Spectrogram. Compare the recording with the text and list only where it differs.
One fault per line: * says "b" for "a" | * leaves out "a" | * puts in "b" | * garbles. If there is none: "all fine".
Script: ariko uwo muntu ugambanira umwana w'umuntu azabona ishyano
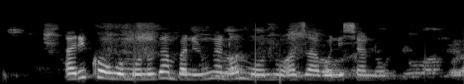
all fine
